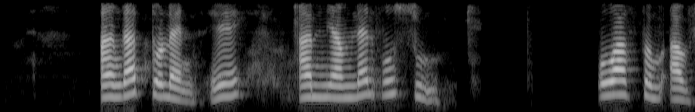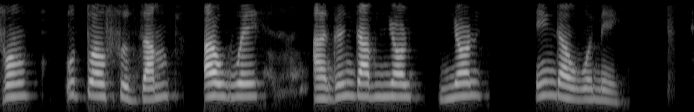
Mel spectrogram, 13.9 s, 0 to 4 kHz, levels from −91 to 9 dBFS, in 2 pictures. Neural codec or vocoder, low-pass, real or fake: codec, 16 kHz, 2 kbps, FunCodec, trained on LibriTTS, 25 frames a second; 3.6 kHz; fake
